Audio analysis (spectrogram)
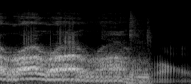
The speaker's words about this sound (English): She doesn't bark. She just growls like that, like at my roommate's dog.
